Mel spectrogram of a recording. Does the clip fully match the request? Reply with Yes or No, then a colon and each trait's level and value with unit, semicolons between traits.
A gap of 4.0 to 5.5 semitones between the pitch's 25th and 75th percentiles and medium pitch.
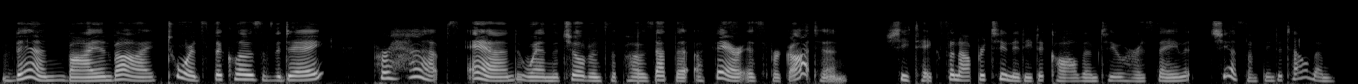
Yes: average, 4.6 semitones; medium, 180 Hz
